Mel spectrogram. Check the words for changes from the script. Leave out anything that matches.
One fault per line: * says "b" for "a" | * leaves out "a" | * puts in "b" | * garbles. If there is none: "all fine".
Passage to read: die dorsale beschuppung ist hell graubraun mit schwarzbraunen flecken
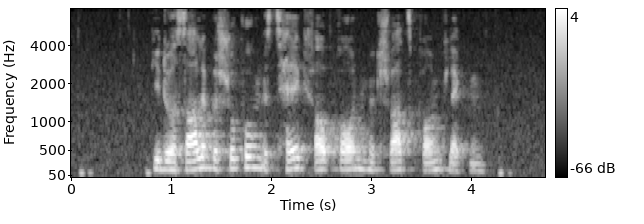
all fine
